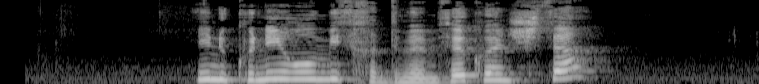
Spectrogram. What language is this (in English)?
Kabyle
